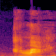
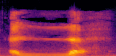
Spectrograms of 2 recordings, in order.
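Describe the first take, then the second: First: It is said lightly, plain Indonesian style. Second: It is said heavily, with an Arabic-influenced sound.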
